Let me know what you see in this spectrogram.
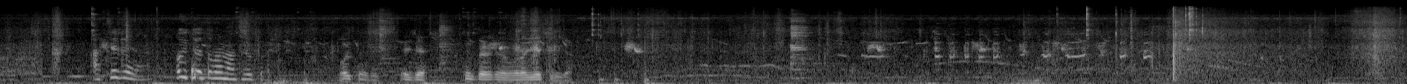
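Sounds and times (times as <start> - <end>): branch cracking: 10.6 - 14.0.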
